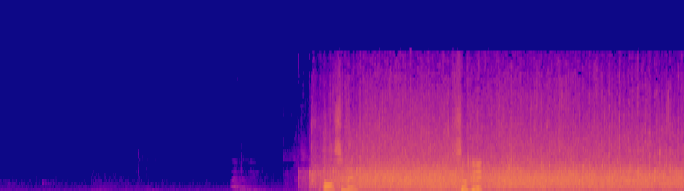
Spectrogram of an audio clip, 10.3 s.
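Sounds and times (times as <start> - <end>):
crowd applauding: 4.4 - 10.2
speech: 4.8 - 5.5, 6.9 - 7.4.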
